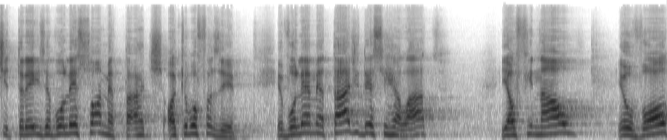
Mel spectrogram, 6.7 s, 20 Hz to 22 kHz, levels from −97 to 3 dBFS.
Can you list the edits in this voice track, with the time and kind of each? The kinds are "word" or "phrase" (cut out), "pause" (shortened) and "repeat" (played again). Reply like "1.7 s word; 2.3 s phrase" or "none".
none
